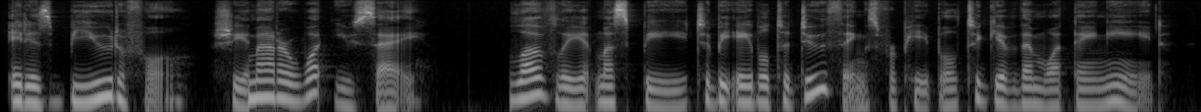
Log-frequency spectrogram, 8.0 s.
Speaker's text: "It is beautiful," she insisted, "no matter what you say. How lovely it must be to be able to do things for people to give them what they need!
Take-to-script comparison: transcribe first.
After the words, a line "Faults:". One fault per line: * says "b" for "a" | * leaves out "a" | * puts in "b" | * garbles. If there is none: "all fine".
"It is beautiful," she matter what you say. Lovely it must be to be able to do things for people to give them what they need!
Faults:
* leaves out "insisted no"
* leaves out "How"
